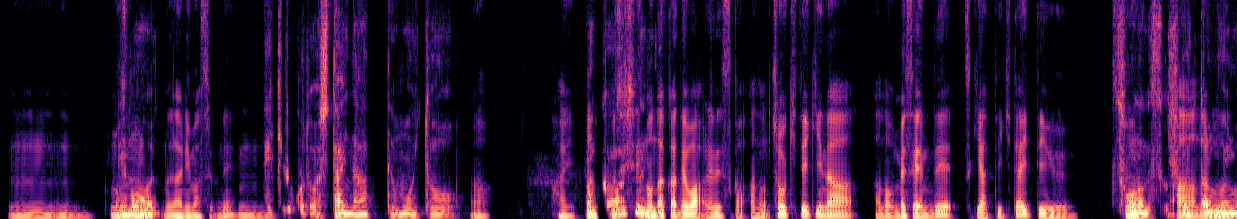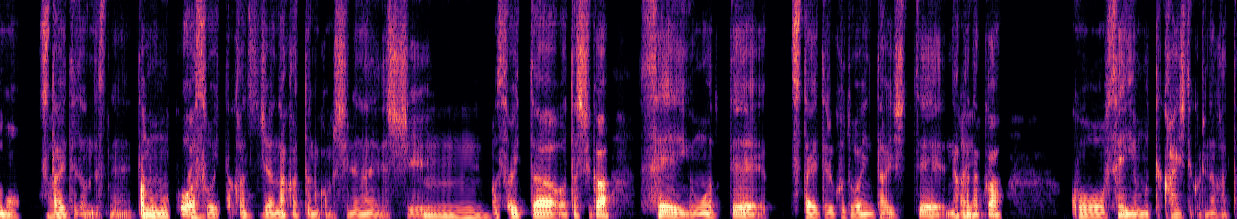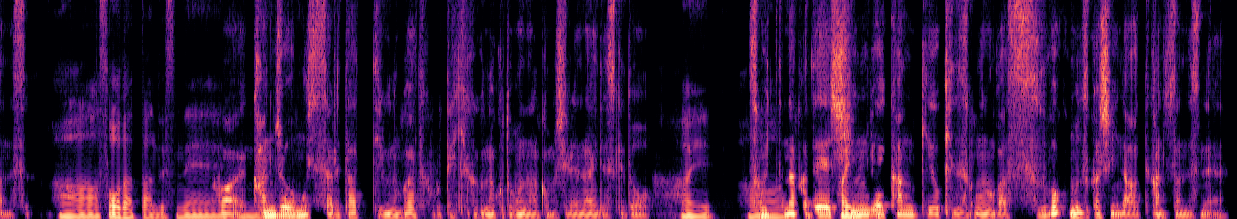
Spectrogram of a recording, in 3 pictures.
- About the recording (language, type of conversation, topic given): Japanese, advice, どうすれば自分を責めずに心を楽にできますか？
- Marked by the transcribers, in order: stressed: "すごく"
